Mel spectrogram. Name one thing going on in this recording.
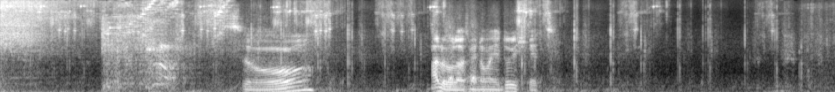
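Small coins tinkle and clink as they are picked up in a video game.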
